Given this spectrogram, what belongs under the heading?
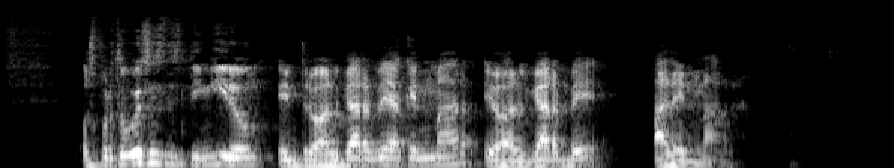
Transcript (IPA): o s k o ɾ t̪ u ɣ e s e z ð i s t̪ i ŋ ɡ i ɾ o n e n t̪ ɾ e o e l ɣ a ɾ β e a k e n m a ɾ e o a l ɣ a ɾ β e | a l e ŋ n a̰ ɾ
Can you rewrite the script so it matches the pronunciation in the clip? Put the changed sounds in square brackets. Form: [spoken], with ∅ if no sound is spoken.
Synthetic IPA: o s [p] o ɾ t̪ u ɣ e s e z ð i s t̪ i ŋ ɡ i ɾ o [ŋ] e n t̪ ɾ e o [a] l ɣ a ɾ β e a k e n m a ɾ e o a l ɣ a ɾ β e | a l e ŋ [m] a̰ ɾ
